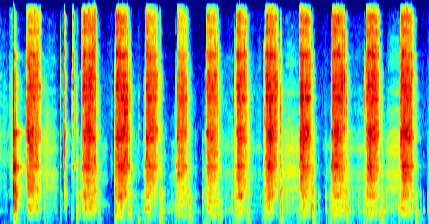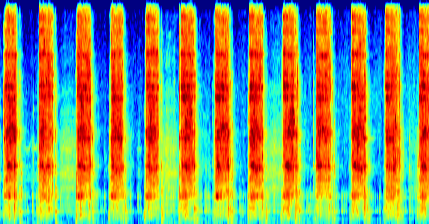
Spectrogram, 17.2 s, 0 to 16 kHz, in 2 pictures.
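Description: A ratchet tightens the prop nut on a Mercury 90hp outboard lower unit, giving close, loud, evenly spaced clicking strokes, roughly twenty in a steady back-and-forth rhythm.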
